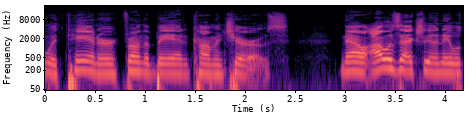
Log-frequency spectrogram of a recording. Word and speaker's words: Comancheros: Am I pronouncing that right? Yeah, we always say Comancheros, but yeah, you can say it however you want, man.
